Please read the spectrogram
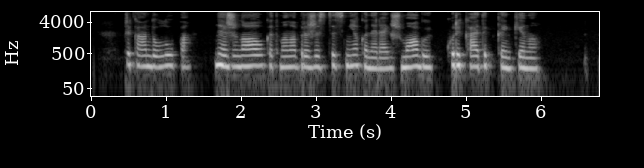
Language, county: Lithuanian, Vilnius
